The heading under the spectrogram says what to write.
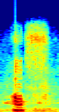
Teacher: اس کی ادائیگی میں تھوڑی فسفساہٹ سی آواز آتی ہے اور تھوڑی ہلکی ہوا نکلتی ہے، اور اس کی مخرج میں اس کی آواز دھیرے دھیرے کمزور ہوتی جاتی ہے. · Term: صفت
